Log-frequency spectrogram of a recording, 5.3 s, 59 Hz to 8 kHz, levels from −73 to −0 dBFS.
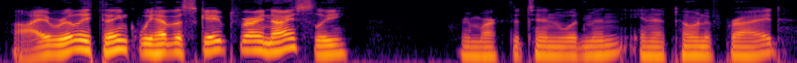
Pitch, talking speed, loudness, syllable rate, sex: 125 Hz, 190 wpm, -19 LUFS, 6.1 syllables/s, male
